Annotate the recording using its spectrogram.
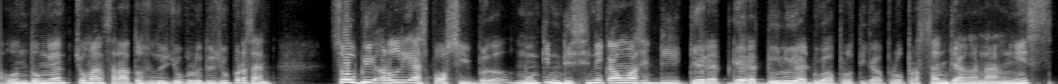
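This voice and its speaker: Brief: man, slightly high voice, dark mellow tone, casual webinar lecturer, dry close mic. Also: no echo. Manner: chatty, repeats "ya", mixes in English phrases. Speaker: crypto trading webinar presenter. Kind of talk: casual spoken webinar lesson.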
